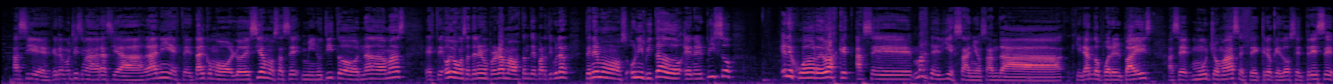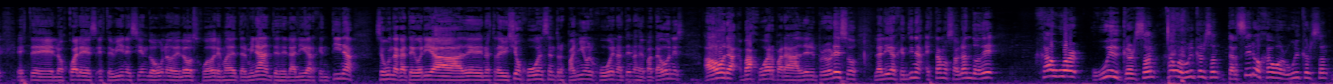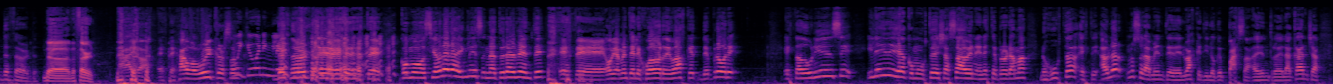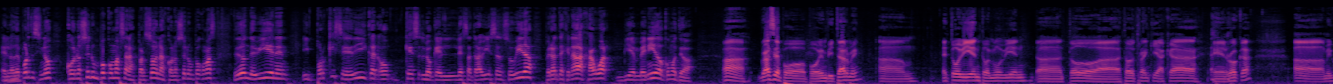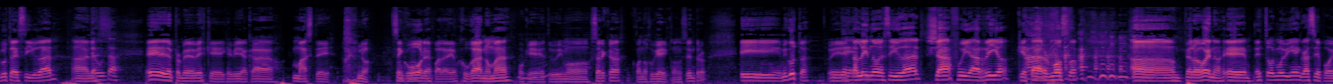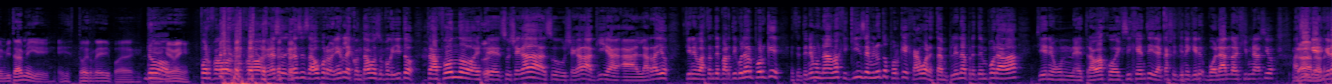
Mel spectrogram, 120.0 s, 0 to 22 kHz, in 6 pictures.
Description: Éste jueves visitó a En eso estamos de RN RADIO 89.3 donde charló sobre su historia de vida, su llegada a Roca, las dificultades se intentar jugar en el extranjero y el racismo.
